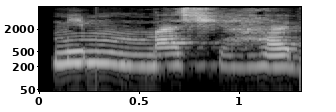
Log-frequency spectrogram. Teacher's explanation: ketika bertemu dengan huruf mim begitupun sama ya mimma sya jadi Nun nya tidak terbaca dimasukkan langsung ke huruf selanjutnya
